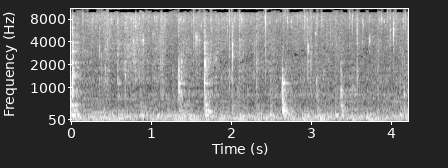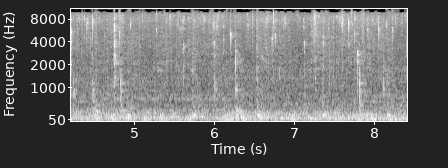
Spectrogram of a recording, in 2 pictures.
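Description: Chopped garlic sizzling in hot vegetable oil in a frying pan while a spatula stirs it against the pan, with many sharp pops and clicks over the steady frying hiss.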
